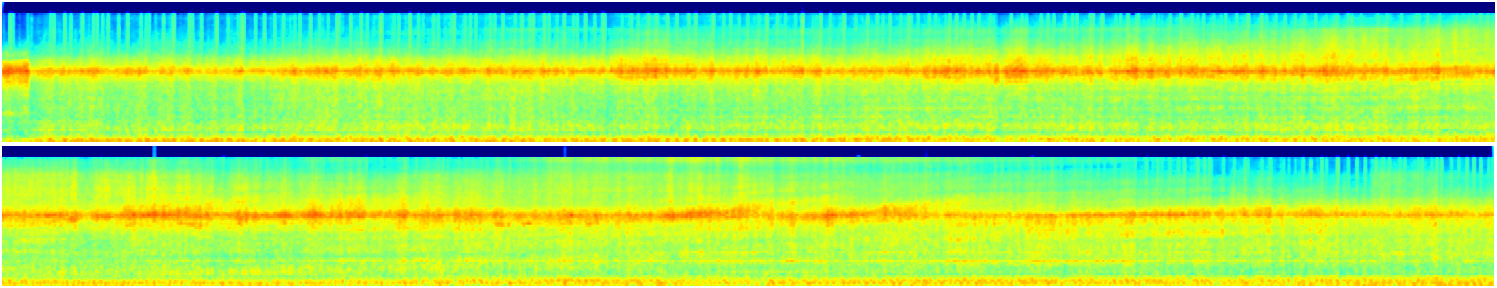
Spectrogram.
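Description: Several diesel-electric freight locomotives pass close by at low speed with their engines running, then a string of covered hoppers and flatcars rolls past behind them. A steady low rumble runs throughout, and a faint thin whine comes in for about ten seconds in the second half.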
